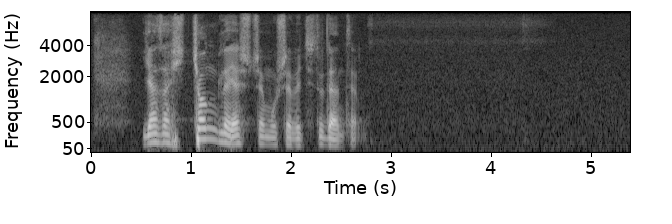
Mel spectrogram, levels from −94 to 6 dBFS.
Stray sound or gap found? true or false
false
